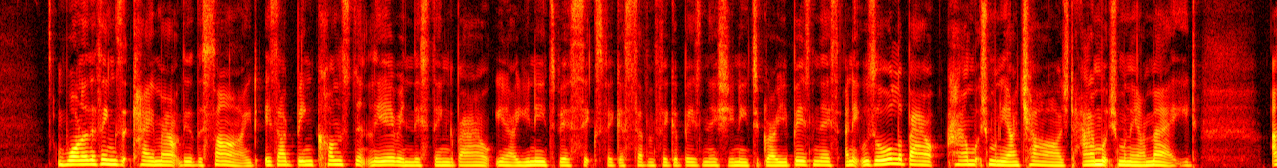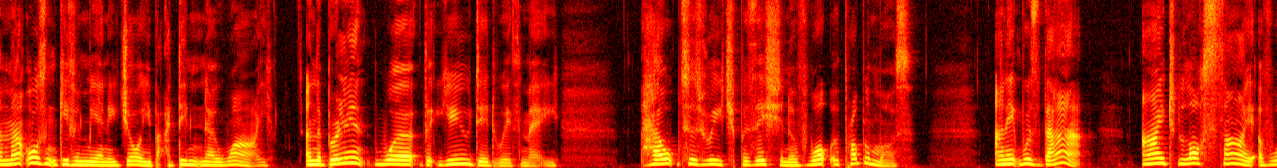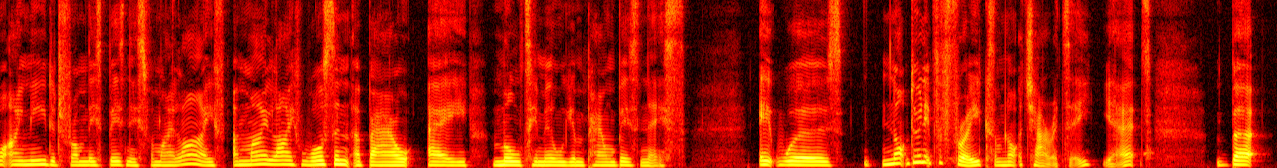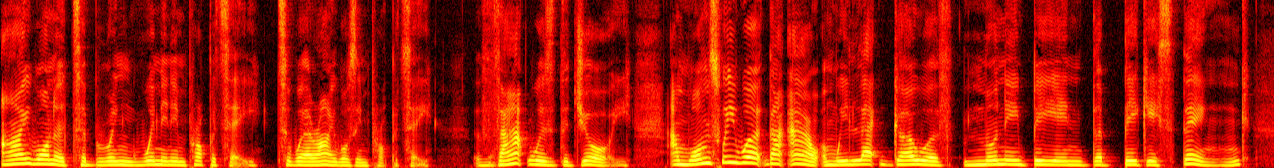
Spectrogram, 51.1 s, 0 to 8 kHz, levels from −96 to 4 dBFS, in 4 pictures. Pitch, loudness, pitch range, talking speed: 170 Hz, -19 LUFS, 155-190 Hz, 185 wpm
